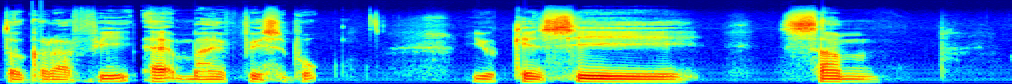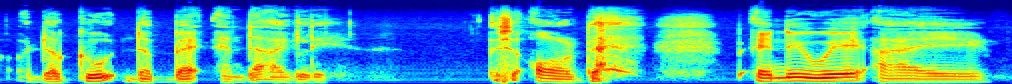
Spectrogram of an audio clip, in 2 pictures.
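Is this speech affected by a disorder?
No.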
